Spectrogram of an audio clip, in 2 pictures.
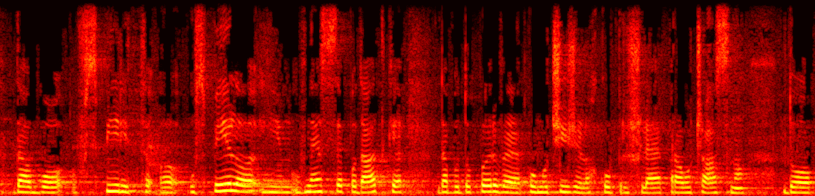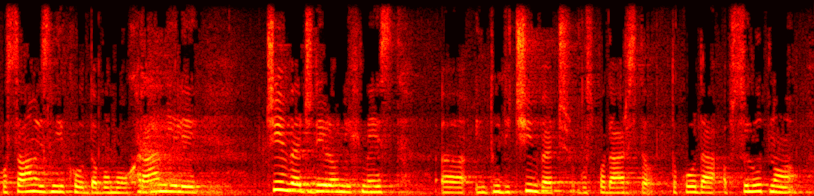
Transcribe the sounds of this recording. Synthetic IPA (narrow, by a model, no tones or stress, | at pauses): d̪abowspiɾit̪uspeːlɔinwnɛst̪sɛpɔd̪aːt̪kɛ | d̪abod̪ɔpəɾʋɛpɔmɔt͡ʃiʒelaxkoːpɾiʃlɛpɾaʋɔt͡ʃaːsnɔ | d̪ɔpɔsaːmɛznikɔwd̪abomɔːxɾaːnili | t͡ʃimʋɛd͡ʒd̪eːlɔwnixmeːst̪ | int̪uːd̪it͡ʃimʋɛt͡ʃɡɔspɔd̪aɾst̪ʋɔt̪akod̪aʔapsɔlut̪nɔ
